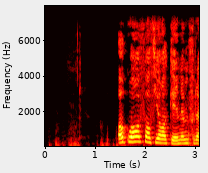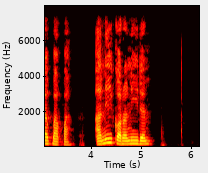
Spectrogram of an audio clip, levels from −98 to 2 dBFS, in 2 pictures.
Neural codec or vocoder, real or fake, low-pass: codec, 16 kHz, 16 kbps, FreqCodec, larger model; fake; 7.2 kHz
